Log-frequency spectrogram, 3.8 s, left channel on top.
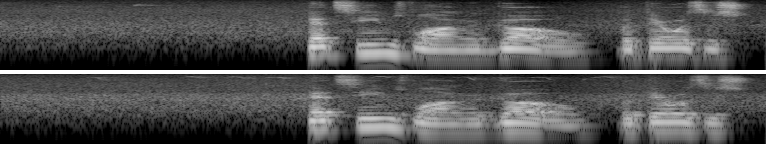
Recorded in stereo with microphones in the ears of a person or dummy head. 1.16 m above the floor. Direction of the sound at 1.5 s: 40° left (ahead or behind).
